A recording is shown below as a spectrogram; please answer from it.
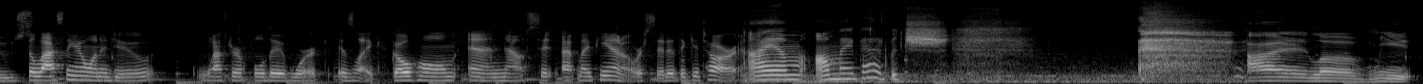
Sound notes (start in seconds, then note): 11.3 sighs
